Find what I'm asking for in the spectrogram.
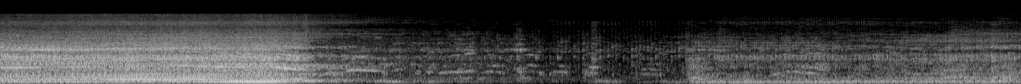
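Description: A Ghazi 65hp tractor engine pulls a heavily loaded trolley in a Punjab village: a loud, droning engine note for about three seconds, then it drops to a quieter, uneven running sound with faint chatter nearby.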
